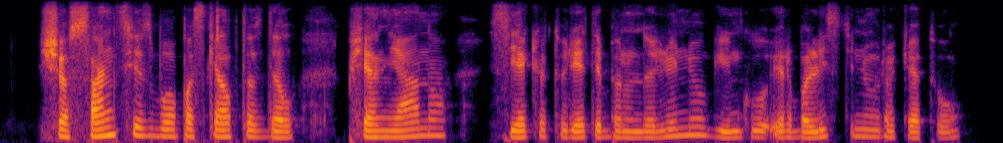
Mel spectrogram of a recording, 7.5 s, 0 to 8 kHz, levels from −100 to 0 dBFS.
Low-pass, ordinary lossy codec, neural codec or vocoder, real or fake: 7.2 kHz; Opus, 16 kbps; none; real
